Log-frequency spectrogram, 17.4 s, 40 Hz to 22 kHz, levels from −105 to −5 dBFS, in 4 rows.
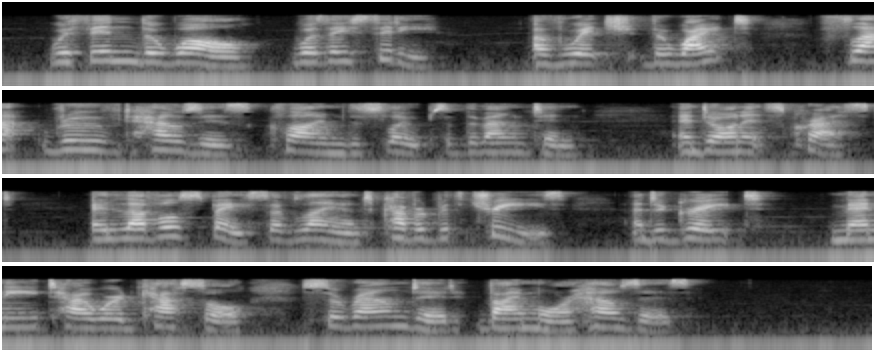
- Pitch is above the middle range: Yes, high, 225 Hz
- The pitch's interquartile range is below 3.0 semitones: Yes, narrow, 2.6 semitones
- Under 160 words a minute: Yes, average, 140 wpm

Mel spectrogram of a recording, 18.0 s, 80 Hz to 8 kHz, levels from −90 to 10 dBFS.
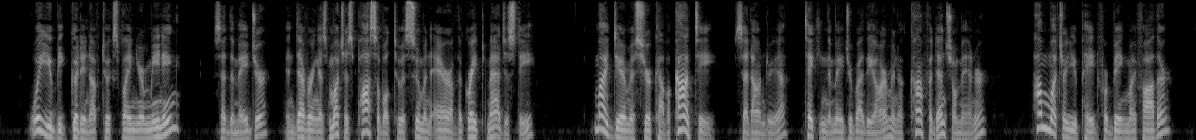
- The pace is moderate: Yes, average, 165 wpm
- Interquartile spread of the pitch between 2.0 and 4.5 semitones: No, wide, 5.6 semitones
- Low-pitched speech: Yes, low, 115 Hz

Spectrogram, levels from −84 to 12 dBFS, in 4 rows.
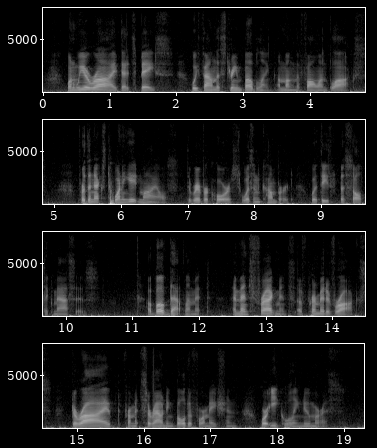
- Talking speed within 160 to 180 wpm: No, average, 145 wpm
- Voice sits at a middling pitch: No, low, 120 Hz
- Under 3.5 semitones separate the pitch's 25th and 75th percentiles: No, average, 3.8 semitones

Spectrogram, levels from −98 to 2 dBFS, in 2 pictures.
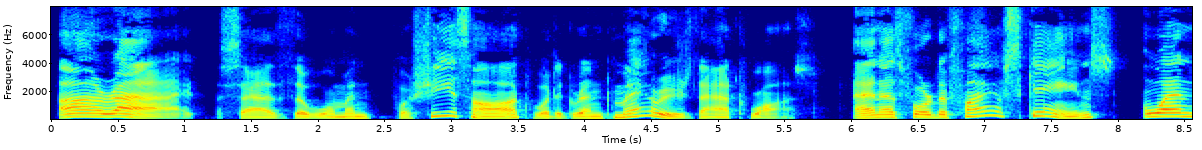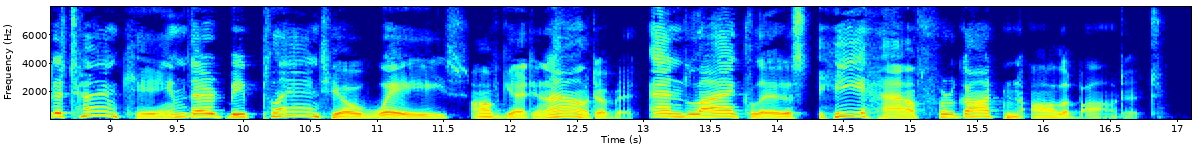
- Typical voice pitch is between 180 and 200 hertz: Yes, medium, 185 Hz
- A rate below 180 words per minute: Yes, average, 145 wpm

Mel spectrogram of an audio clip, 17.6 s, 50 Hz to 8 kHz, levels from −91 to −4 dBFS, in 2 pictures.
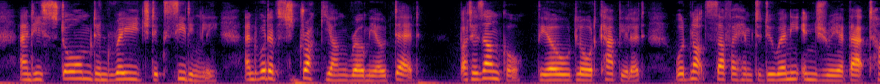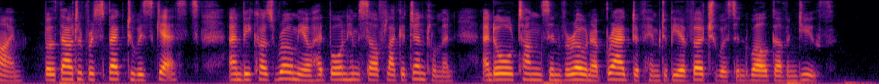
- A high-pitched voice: Yes, high, 205 Hz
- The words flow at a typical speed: No, fast, 215 wpm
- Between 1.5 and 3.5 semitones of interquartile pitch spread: Yes, average, 2.8 semitones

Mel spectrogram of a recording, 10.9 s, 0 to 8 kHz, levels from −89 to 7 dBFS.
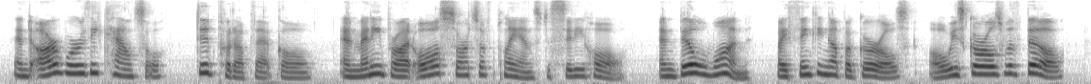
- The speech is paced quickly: No, average, 170 wpm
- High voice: Yes, high, 200 Hz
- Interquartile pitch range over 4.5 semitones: Yes, wide, 5.4 semitones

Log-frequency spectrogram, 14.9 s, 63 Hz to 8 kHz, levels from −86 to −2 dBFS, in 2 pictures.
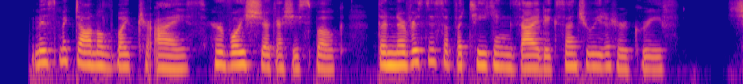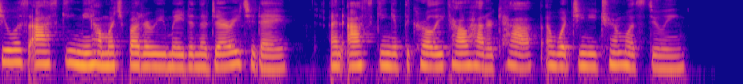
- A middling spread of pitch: No, narrow, 2.3 semitones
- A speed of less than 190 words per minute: No, average, 200 wpm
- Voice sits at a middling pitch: Yes, medium, 180 Hz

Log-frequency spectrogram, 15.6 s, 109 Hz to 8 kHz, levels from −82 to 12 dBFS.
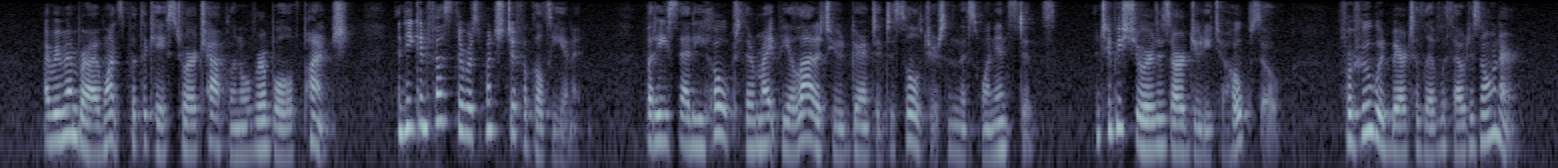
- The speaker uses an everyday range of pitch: No, wide, 6.6 semitones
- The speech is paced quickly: Yes, fast, 235 wpm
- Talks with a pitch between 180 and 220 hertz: Yes, high, 190 Hz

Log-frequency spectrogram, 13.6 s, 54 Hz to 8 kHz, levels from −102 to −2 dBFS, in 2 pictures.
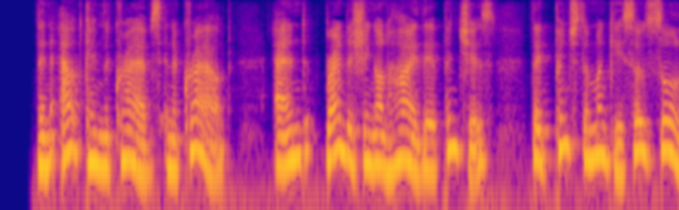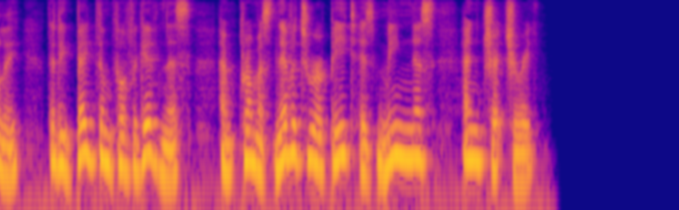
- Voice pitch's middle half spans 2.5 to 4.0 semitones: No, average, 4.7 semitones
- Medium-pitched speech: Yes, medium, 180 Hz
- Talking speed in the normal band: Yes, average, 155 wpm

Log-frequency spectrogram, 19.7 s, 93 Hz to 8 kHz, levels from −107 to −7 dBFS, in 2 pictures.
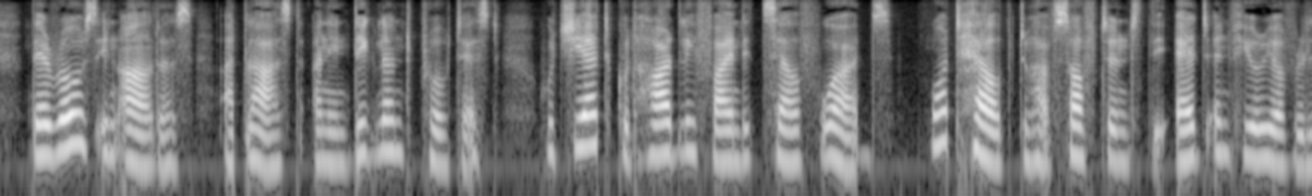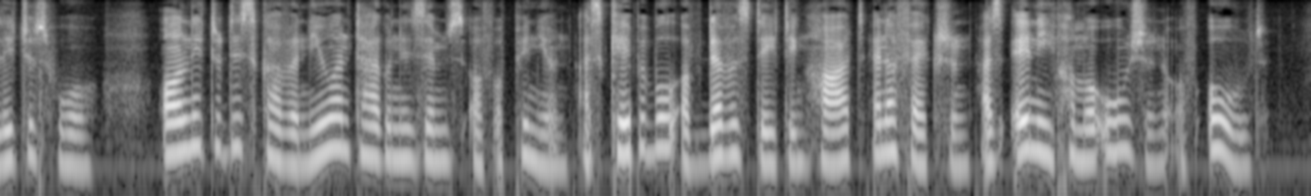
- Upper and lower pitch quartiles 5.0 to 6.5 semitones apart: No, average, 3.8 semitones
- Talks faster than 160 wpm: No, average, 145 wpm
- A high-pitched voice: Yes, high, 220 Hz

